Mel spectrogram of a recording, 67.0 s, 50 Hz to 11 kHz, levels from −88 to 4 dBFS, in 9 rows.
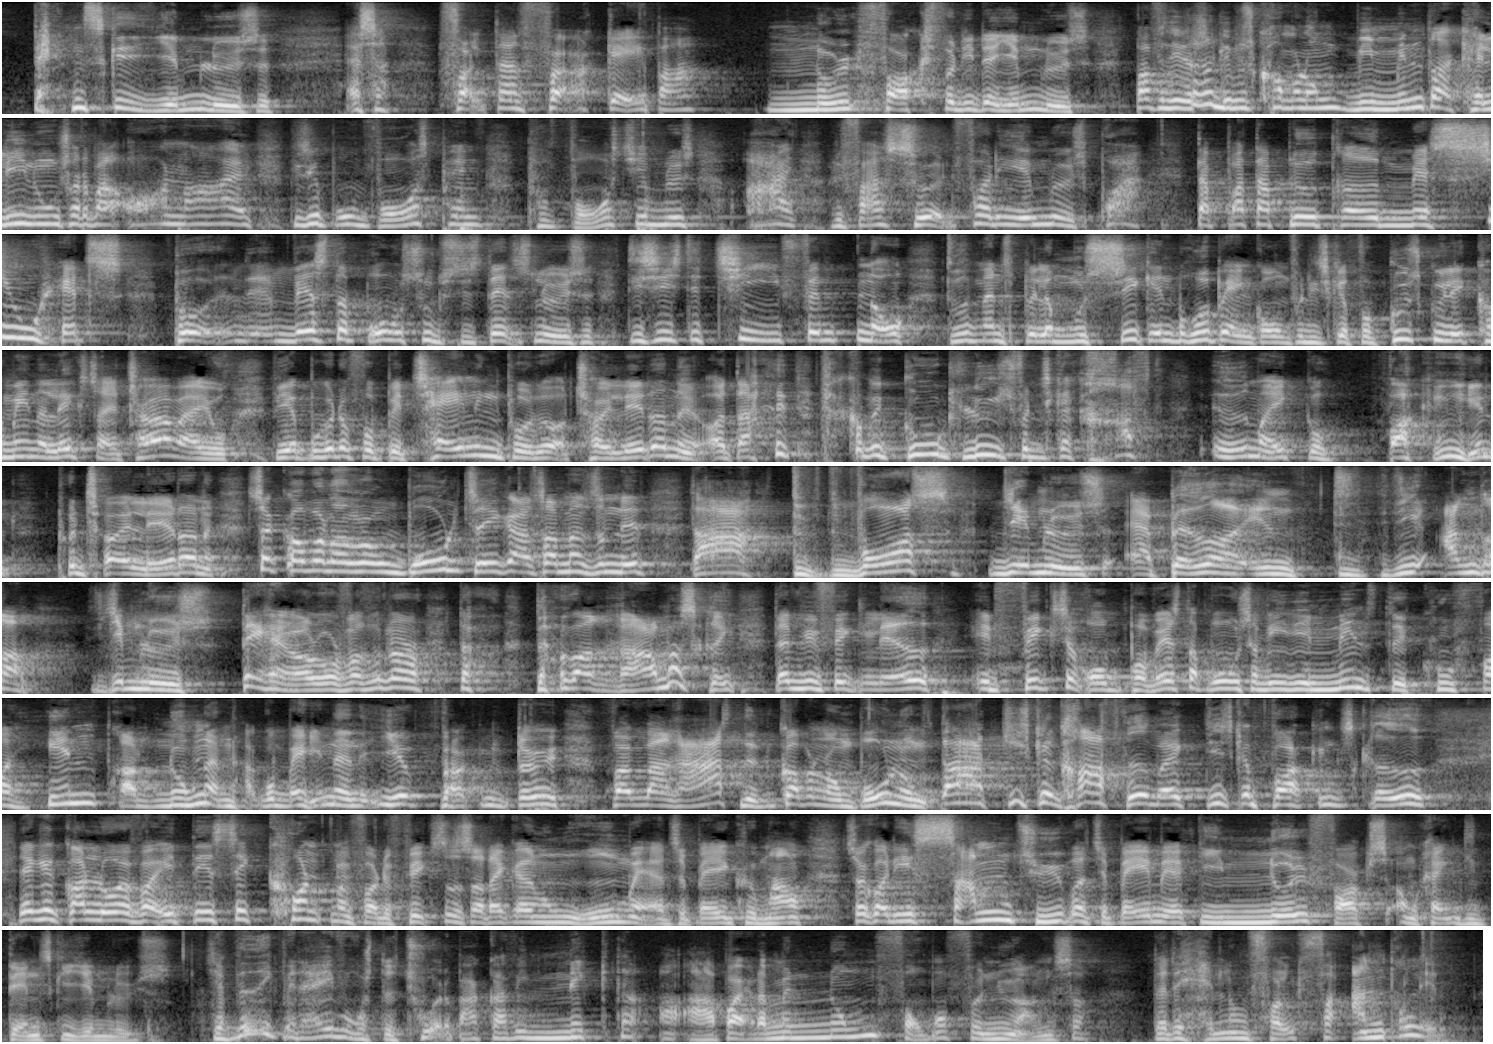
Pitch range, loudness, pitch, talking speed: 175-230 Hz, -13 LUFS, 205 Hz, 230 wpm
